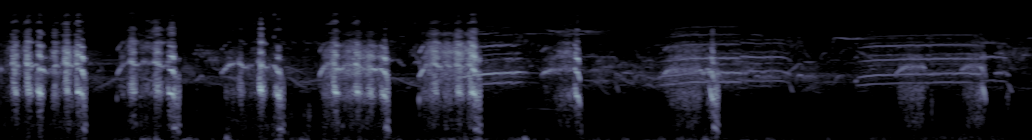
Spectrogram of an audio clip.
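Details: At a peregrine falcon nest holding chicks, rasping pulsed calls repeat in irregular bursts, shifting later into thinner, wavering whining notes.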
